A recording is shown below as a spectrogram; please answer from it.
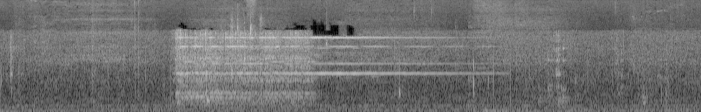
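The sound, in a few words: telephone ringing in an old short film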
